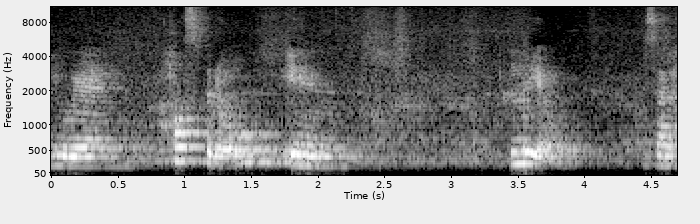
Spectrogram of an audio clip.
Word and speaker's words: Lille: and that you were in hospital in Lille. Is that how you pronounce it? Lille, Yes?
